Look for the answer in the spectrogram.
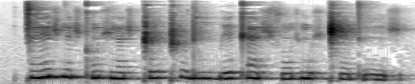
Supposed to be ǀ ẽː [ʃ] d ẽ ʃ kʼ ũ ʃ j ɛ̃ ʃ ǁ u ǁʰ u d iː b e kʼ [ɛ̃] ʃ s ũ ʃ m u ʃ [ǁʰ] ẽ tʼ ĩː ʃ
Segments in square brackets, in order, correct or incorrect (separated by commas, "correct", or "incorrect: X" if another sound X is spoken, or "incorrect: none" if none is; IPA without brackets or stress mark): correct, correct, correct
